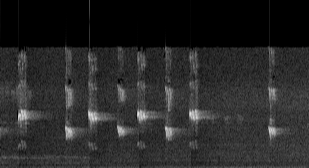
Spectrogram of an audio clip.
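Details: Cricket chirps used as fill-in sound for teaching a konin bird to sing: eight short, high, bright tonal chirps, alternating between a higher and a slightly lower pitch, spaced irregularly about half a second apart over quiet background.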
